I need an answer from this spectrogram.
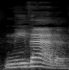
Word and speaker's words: Nevada: It's Nevada, Christina.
